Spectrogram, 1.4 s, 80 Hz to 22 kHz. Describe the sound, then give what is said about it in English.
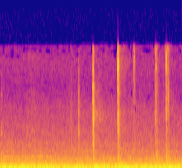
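Faint keyboard clicks as someone types a web search about mass shootings by country. A few scattered keystrokes sit over a steady background hiss, and the last one is a little louder. “I'm going to type in mass shootings by country and just see where we're at in 2023.”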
